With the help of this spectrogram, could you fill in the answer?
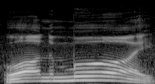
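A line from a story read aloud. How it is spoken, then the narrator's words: Shrieking in helpless rage. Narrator (Russian): в бессильной ярости завизжал Формазон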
